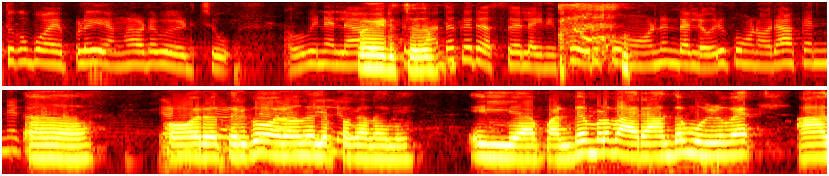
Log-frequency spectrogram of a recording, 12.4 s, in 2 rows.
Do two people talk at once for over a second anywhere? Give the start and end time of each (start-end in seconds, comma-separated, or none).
7.5-8.8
